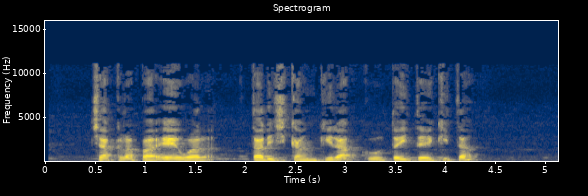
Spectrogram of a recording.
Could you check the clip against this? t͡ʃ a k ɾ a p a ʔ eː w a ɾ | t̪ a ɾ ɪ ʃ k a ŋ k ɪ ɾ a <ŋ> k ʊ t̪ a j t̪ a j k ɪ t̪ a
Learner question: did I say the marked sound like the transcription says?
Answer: no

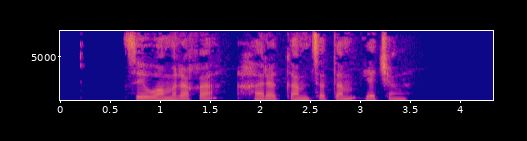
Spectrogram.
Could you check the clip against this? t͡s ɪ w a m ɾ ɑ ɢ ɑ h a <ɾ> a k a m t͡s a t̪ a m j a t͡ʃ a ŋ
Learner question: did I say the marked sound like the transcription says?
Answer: yes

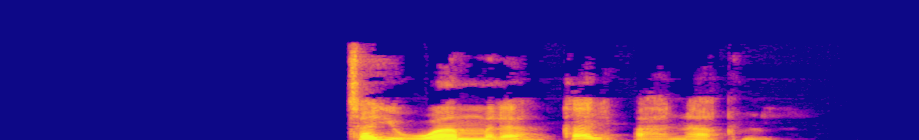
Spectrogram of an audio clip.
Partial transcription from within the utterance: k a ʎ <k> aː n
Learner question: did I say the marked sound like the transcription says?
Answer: no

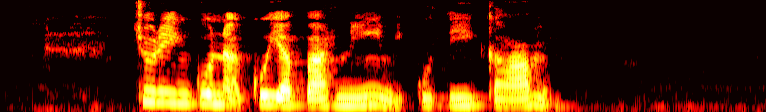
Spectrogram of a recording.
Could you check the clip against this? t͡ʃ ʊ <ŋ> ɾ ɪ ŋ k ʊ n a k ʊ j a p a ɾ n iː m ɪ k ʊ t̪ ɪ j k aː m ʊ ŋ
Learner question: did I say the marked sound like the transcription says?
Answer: no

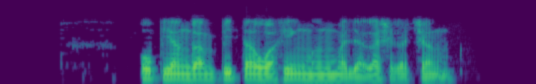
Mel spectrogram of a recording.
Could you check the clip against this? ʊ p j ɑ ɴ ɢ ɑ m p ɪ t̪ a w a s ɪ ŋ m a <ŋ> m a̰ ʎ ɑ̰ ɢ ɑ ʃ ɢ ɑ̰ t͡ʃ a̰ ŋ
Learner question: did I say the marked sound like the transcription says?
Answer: yes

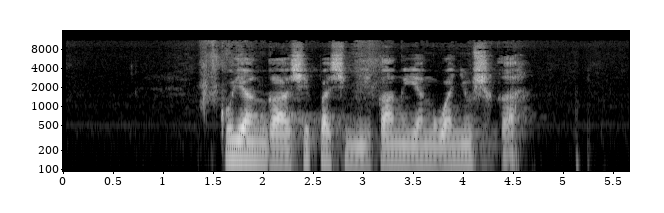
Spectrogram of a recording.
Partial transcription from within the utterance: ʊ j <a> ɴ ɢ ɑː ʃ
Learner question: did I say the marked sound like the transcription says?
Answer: no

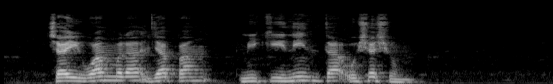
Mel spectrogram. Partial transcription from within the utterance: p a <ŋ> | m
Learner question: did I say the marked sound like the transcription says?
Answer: yes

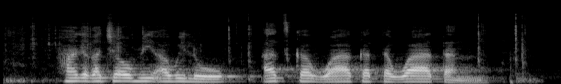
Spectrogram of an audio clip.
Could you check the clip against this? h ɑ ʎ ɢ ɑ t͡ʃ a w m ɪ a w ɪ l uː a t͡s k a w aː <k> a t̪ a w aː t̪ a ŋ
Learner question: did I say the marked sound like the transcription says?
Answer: yes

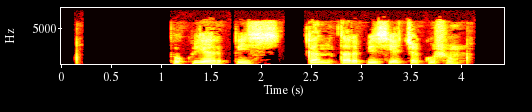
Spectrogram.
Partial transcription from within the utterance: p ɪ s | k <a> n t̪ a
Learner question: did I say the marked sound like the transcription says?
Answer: yes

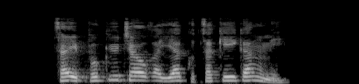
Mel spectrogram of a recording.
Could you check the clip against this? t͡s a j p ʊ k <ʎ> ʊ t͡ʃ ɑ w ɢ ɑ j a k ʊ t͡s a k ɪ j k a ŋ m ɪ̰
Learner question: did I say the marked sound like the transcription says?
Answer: no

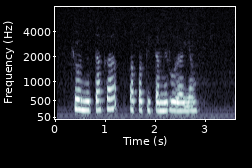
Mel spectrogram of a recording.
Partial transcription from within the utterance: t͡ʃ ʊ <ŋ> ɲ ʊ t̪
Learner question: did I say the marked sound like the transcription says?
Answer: no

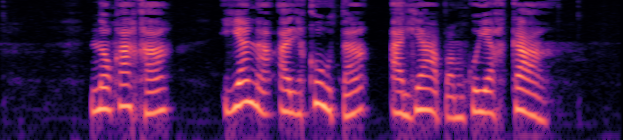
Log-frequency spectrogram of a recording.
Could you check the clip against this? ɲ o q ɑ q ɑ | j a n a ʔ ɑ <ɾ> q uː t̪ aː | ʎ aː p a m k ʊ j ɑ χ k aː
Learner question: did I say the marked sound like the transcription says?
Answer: no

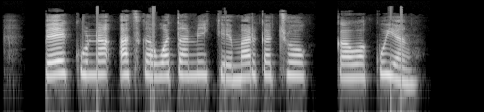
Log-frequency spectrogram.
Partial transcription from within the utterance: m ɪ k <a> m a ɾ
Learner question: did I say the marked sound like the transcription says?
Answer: no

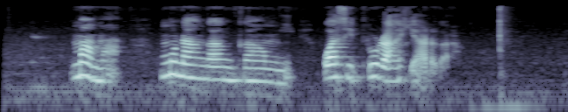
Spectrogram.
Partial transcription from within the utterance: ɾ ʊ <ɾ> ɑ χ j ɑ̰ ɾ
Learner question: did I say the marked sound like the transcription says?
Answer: yes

